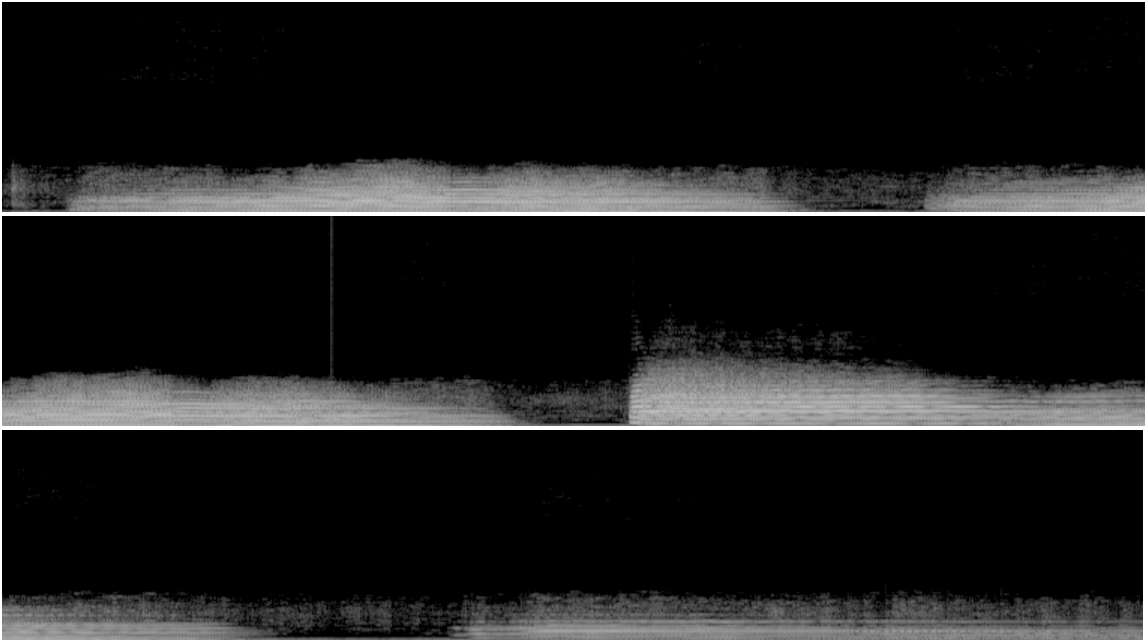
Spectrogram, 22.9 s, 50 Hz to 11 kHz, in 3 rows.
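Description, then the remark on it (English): The deep bell of St. Peter's tolls at nine o'clock at night, four slow, heavy strokes, each ringing on for several seconds with a rich, humming resonance beneath, and no voices over it. “That night, as the bell of St. Peter's was tolling 9 o'clock”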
